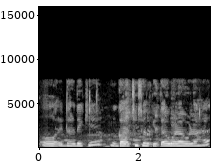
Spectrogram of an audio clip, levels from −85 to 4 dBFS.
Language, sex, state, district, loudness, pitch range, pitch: Maithili, female, Bihar, Supaul, -16 LUFS, 220-260 Hz, 225 Hz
